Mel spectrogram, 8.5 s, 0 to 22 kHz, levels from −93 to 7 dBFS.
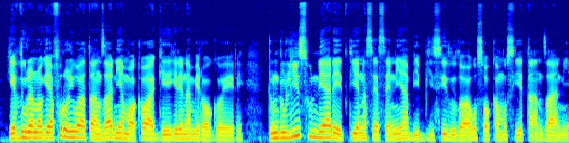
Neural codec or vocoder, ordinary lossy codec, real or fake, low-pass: vocoder, 44.1 kHz, 128 mel bands every 256 samples, BigVGAN v2; none; fake; 19.8 kHz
